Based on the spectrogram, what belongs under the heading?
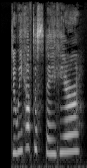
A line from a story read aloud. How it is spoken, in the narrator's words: Forbearance whined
